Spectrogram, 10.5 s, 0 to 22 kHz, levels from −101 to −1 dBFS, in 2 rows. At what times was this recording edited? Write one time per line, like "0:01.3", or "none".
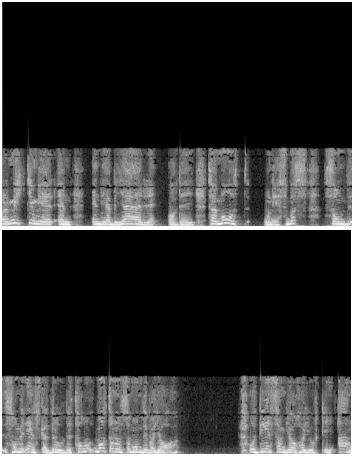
none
